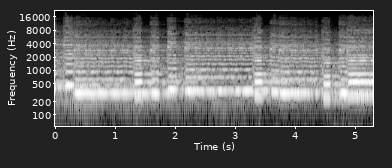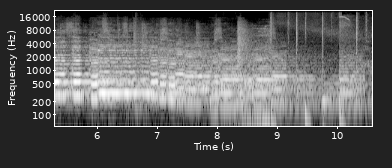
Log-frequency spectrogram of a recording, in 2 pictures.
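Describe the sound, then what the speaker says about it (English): A violin solo programmed in FL Studio for an Afrobeats track, bright sustained melodic lines over a full backing mix, loud and continuous, tapering near the end. "I have a violin solo, and this solo actually played at almost the end of the song"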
